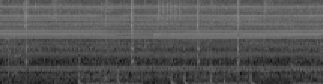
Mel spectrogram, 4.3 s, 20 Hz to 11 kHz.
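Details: Kedr-Auto car battery charger plugged into mains, loud steady hum with buzzy edge and vibration; power transformer core laminations vibrating, later fixed, alongside a blown 0.1 µF input suppression capacitor.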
